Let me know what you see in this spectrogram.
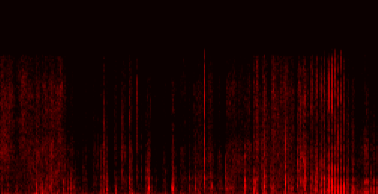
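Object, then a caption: Cardboard box with clear plastic window. A full cardboard chocolate box with a clear plastic window is held close while fingertips scratch and crinkle the plastic window and the cardboard edge. The result is a quiet, continuous run of short, dry scratches and crisp crackles with a few brighter clicks, swelling into denser crinkling near the end.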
